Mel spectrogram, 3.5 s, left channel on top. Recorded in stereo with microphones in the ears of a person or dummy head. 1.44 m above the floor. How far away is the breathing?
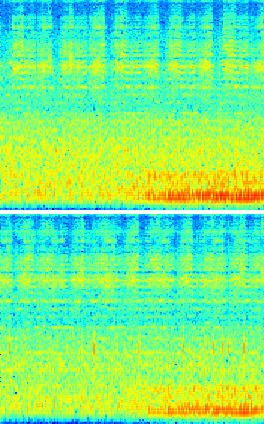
About 8.5 m.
